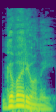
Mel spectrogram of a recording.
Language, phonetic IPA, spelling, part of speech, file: Russian, [ɡəvɐˈrʲɵnːɨj], говорённый, verb, Ru-говорённый.ogg
- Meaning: past passive imperfective participle of говори́ть (govorítʹ)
